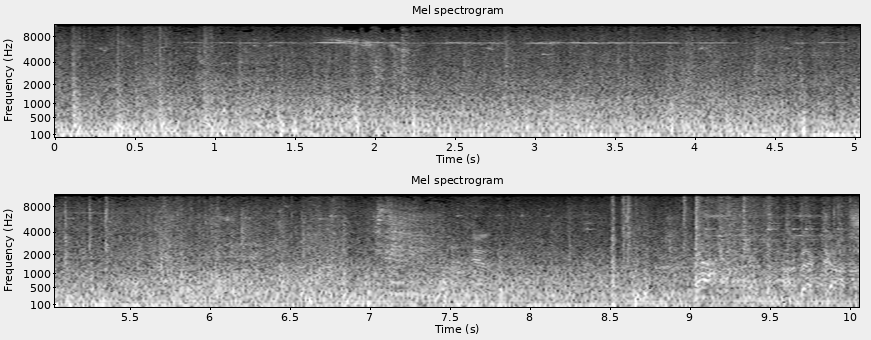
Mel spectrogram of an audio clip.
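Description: A steady, loud rumble of a train rolling along its rails fills the whole stretch, with faint rattling and clatter from the cars running underneath without a break.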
